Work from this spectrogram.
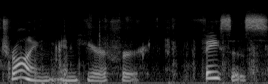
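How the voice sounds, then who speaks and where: Soft-spoken and very slow, a woman's voice moves through very wide pitch swings over noticeable background noise. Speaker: art tutorial youtuber. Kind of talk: tutorial. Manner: casual.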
